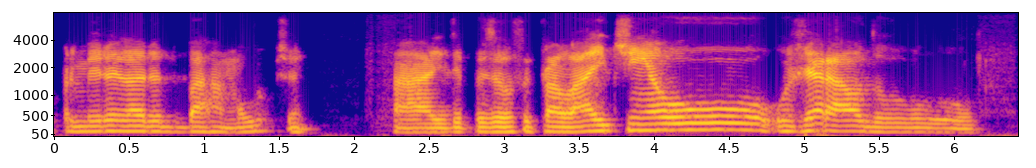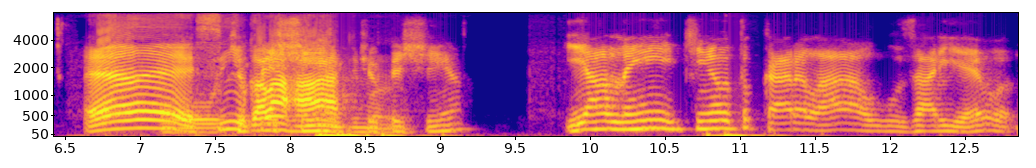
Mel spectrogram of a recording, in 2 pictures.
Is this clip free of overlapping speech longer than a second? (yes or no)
no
